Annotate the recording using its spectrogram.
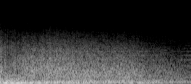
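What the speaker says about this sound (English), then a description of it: "Belfast closed in to fire a last salvo of torpedoes at the crippled Scharnhorst" The cruiser HMS Belfast fires a final torpedo salvo at the crippled battleship Scharnhorst, a loud, deep blast that rumbles on and slowly fades.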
